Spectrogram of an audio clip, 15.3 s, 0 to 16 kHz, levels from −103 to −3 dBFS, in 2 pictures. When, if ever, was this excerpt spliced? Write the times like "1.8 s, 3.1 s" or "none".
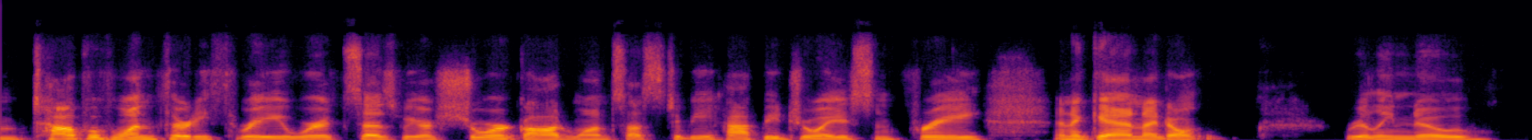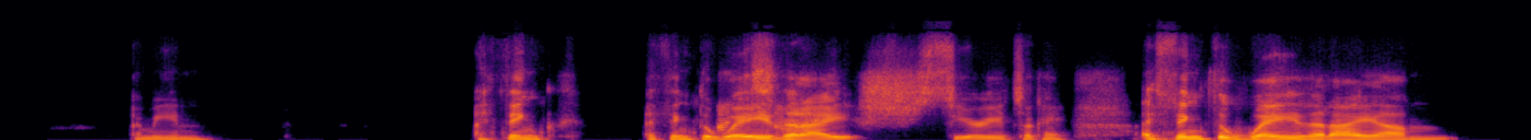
none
